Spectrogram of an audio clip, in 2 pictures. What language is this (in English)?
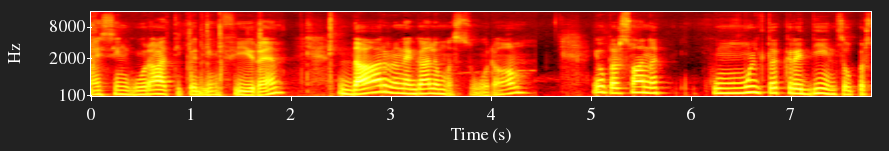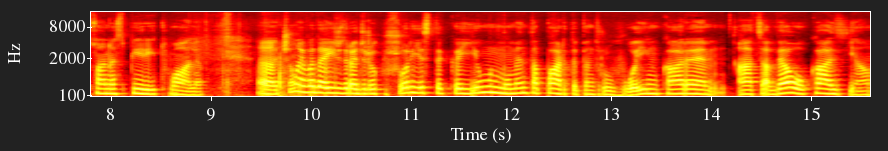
Romanian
